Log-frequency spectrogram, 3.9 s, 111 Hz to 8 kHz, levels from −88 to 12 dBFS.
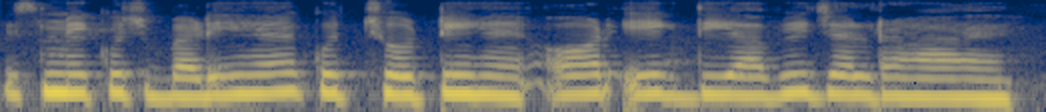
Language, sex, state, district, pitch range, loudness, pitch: Hindi, female, Uttar Pradesh, Lalitpur, 210-235 Hz, -13 LUFS, 225 Hz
